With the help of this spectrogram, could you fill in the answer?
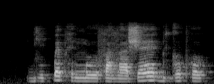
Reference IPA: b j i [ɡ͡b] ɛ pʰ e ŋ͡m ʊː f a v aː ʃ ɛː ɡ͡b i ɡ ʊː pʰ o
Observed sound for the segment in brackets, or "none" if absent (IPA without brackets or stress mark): k͡p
